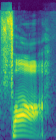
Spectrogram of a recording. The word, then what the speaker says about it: pho: Yeah, Velocity Abstract says it's pronounced like pho.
